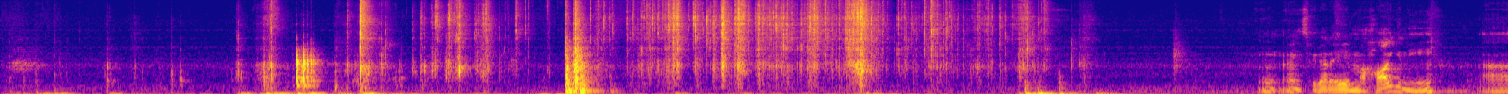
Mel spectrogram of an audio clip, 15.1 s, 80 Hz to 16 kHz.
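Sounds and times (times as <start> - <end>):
foil wrapper crinkling and tearing: 3.4 - 10.8.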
